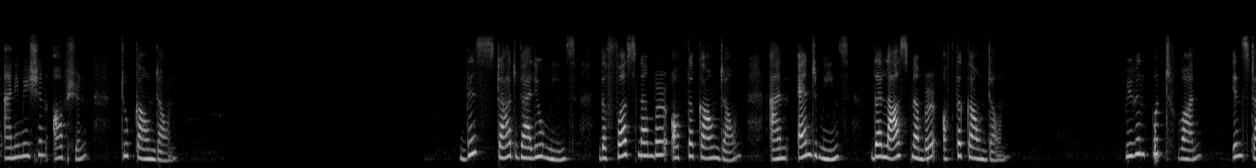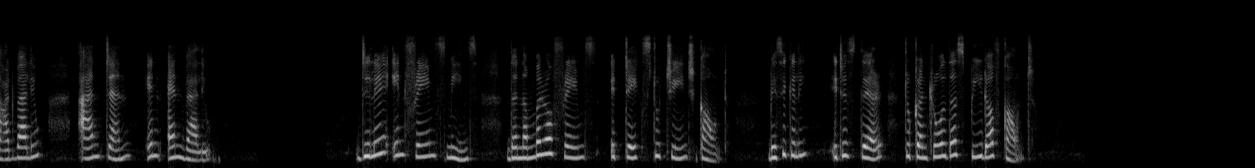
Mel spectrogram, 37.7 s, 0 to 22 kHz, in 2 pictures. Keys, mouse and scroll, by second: 1.8 click, 4.0 ctrl+s, 5.2 click, 9.3 click, 14.0 click, 15.9 ctrl+s, 17.9 ctrl+s, 18.8 space, 21.3 space, 22.1 click, 25.9 click, 26.1 click, 26.3 click, 26.4 click, 27.1 click, 30.9 click, 32.3 ctrl+s, 33.9 space, 35.1 space, 36.3-36.6 click, 36.4 click, 36.8 click, 37.1 click, 37.4 click.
